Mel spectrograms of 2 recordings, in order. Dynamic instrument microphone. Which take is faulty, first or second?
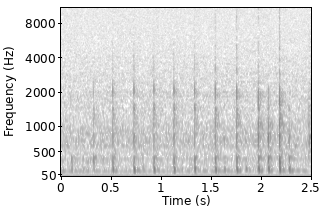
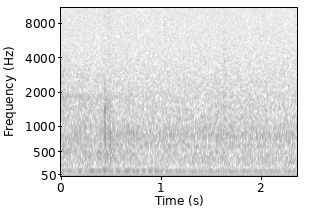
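first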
